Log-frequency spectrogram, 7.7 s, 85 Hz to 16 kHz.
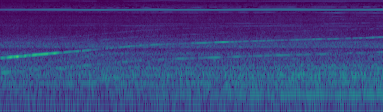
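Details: Porsche 924S EV conversion drive motor, run after a missing fuse was fitted, spinning up toward about 3000 rpm; a clean whine rises steadily in pitch with no rattle or grinding. Normal motor whine.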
